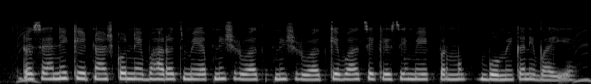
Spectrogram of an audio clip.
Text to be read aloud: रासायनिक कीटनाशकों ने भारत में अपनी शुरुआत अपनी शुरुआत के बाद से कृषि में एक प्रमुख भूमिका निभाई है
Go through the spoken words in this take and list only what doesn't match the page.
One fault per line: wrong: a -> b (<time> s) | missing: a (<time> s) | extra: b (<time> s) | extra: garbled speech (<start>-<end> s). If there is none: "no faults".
no faults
